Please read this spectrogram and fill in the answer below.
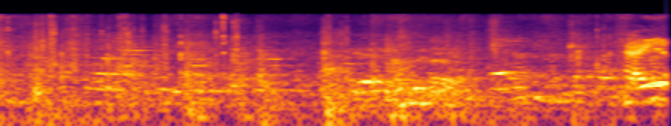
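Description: Indistinct voices and chatter of people in a large indoor hall, with a few light clicks.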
